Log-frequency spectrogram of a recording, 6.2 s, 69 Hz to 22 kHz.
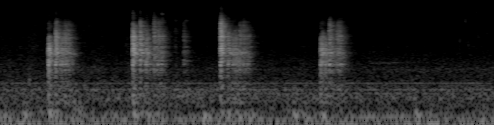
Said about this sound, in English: Why are you rolling 7 dice? Because that's how much attack he has. 24 damage.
